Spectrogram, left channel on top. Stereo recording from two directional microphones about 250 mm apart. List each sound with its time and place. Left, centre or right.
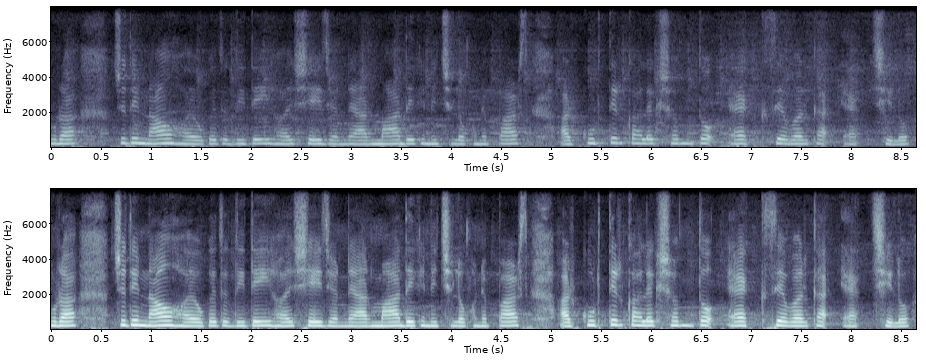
0.0 s a woman's voice: right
